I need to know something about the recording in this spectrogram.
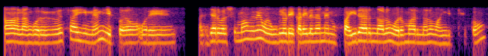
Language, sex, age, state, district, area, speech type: Tamil, female, 18-30, Tamil Nadu, Perambalur, rural, conversation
